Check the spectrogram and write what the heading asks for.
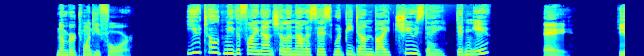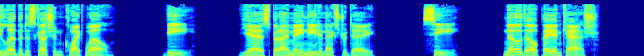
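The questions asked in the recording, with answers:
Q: You told me the financial analysis would be done by Tuesday, didn't you?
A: B: Yes, but I may need an extra day.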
